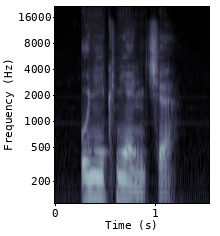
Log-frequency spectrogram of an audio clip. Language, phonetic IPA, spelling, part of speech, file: Polish, [ˌũɲiˈcɲɛ̇̃ɲt͡ɕɛ], uniknięcie, noun, Pl-uniknięcie.ogg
